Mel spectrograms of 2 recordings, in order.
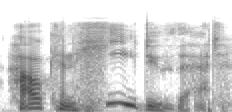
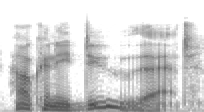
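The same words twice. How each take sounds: First: The stress falls on the word he. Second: The stress falls on the word do. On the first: The question focuses on that particular person. "If I want to focus on him" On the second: It is a neutral question. "I might stress the word do"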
